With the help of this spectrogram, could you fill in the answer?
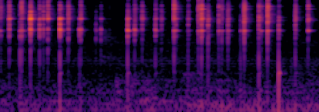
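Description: Gentle, irregular tapping on a ceramic donut-shaped mug gives quick, bright clinks with almost no ring. The taps come in an uneven stream of light clicks with a few sharper accents, in a quiet setting.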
